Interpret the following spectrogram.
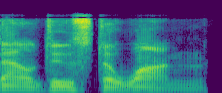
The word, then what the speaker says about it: aldosterone: production of the hormone aldosterone pronounced al dooster won by a tumor that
